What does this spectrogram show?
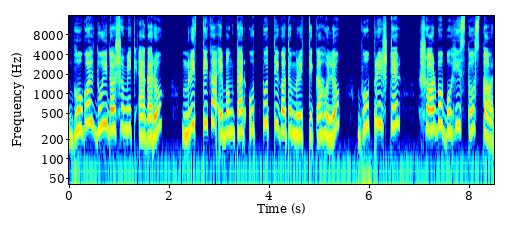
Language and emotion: Bengali, neutral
